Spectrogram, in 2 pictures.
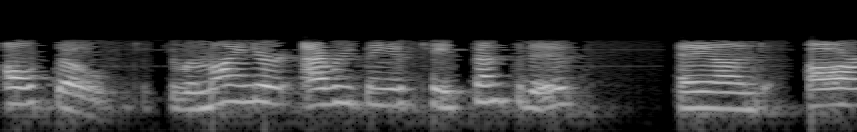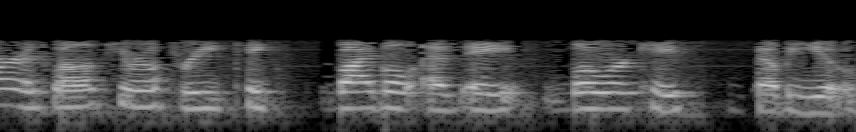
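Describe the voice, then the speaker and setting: At a moderate pace, a woman with an unremarkable speaking voice and fairly high pitch keeps fairly even intonation while her loudness swings widely. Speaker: software workshop instructor. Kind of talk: tutorial.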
